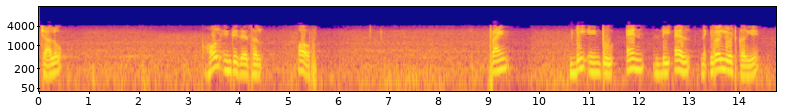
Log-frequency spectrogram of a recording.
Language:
Gujarati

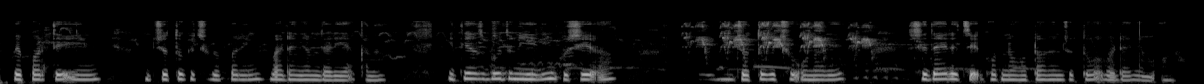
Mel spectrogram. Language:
Santali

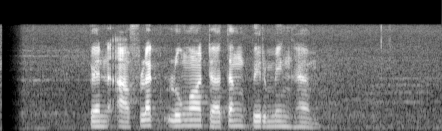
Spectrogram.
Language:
Javanese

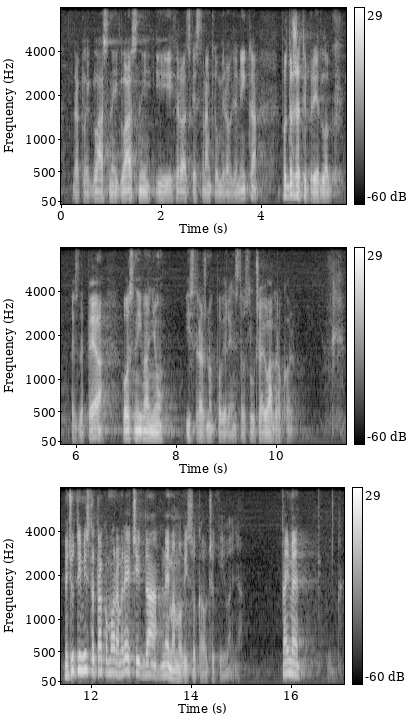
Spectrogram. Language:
Croatian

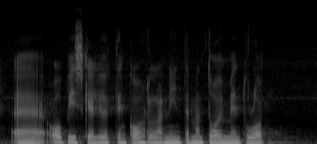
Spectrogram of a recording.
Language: Finnish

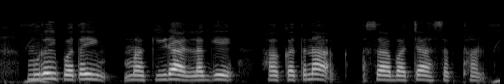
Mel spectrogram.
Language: Chhattisgarhi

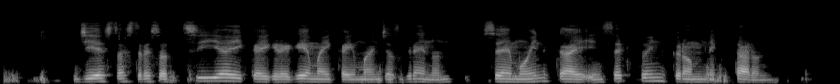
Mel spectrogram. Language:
Esperanto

